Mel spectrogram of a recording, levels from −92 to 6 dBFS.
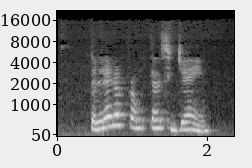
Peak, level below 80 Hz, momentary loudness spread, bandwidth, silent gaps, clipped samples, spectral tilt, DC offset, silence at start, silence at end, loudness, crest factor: -2 dBFS; -48 dBFS; 8 LU; 16.5 kHz; none; under 0.1%; -5 dB/octave; under 0.1%; 0.45 s; 0.3 s; -14 LUFS; 12 dB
